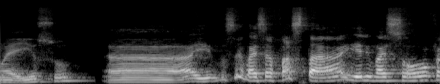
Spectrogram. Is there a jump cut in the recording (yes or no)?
yes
